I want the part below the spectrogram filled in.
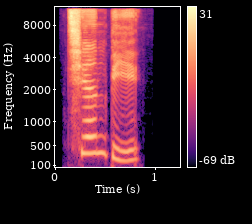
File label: "铅笔", Chinese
